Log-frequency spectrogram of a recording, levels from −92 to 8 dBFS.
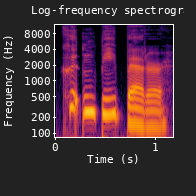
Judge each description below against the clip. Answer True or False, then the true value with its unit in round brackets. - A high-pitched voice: True (195 Hz)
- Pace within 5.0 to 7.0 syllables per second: False (3.8 syllables/s)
